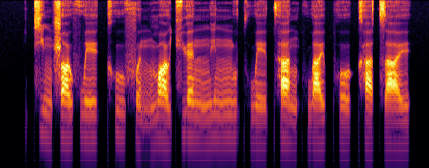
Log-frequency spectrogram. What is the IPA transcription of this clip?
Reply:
t͡ɕ i˥˨ ŋ ʂ ɑ˦ ʊ̯ f w e˦ ɪ̯ kʰ u˥˨ f ə̰˨˩ n m ɑ˥˨ ʊ̯ t͡ɕ ɥ ɛ˥˨ n n̪ i˦ n n̪ u˥˨ t̪ʰ w e˨˦ ɪ̯ t̪ʰ a˥˨ n pʰ w a˦ ɪ̯ pʰ o˨˦ ʊ̯ kʰ ä˨˦ t͡s a˨˦ ɪ̯

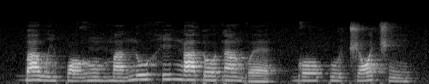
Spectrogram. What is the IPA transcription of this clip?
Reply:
ɡ͡b a˦ w i˨ p ɔ˨ ɣ ũ˨ m ã˨ n u˦ h i˦ ŋ a˦ ɗ o˦ ɗ ã˦ ɡʷ ɛ˨ | ɡ oː˨ p u˨ t͡ʃ ɔ˨˦ t͡ʃ ĩ˨

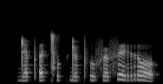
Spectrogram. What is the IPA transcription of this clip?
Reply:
ɖ ɛ pʼ ə ǀ u k ɖ ə˞ pʰ u f ə˞ f ø r o

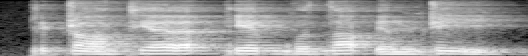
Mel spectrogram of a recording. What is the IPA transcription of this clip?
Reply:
ɾ ɪ ʈ ɒ kʲ ɜ | ɾʲ ɛ b ʊ d̪ ɒ ʔ ɪ m ʈ i

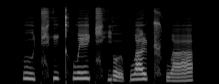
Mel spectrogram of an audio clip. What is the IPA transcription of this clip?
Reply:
u˥˧ t͡ɕʰ i˥˩ kʰ w e˥ ɪ̯ t͡ɕʰ j o̰˨˩ ʊ̯ p w a˥ ɪ̯ ʈ͡ʂʰ w ä˧˥

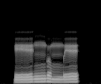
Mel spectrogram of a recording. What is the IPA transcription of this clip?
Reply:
ɪː ŋ ʊ m ɪ

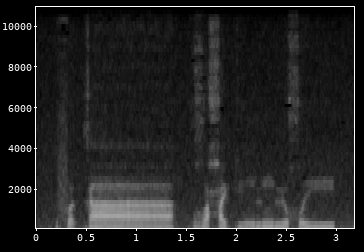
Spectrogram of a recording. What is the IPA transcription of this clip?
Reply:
f ɐ k aː | ʁʷ ɐ ħ e k i ŋ ʉ ŋ ʉ χʷ i

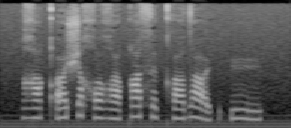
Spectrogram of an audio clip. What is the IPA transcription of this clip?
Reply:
ʁ a qʼ y ʃ ɪ χ u ʁ ø q a s ɘ kʰ u dˤ y | ʔ y

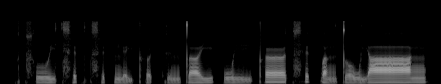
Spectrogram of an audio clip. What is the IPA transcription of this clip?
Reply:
t͡sʰ uː˧ j t͡sʰ ɪ˥ k̚ t͡sʰ ɪ˧ k̚ ŋ e˨˩ j pʰ ɵ˨ t̚ k ɪ˨ ŋ t̪ ɐ˥ j | w iː˨˩ pʰ œː˥ t͡sʰ ɪ˥ k̚ w ɐ˨˩ ŋ t̪ o˨ w j aː˥ ŋ

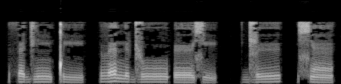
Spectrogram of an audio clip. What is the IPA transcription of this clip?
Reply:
θ ɛ d͡ʒ ĩː ǃ i | β ɛ n i ɖ͡ʐ uː ʔ ɘː ɕ i | ɖ͡ʐ ɨ | ɕ ɛ̃

